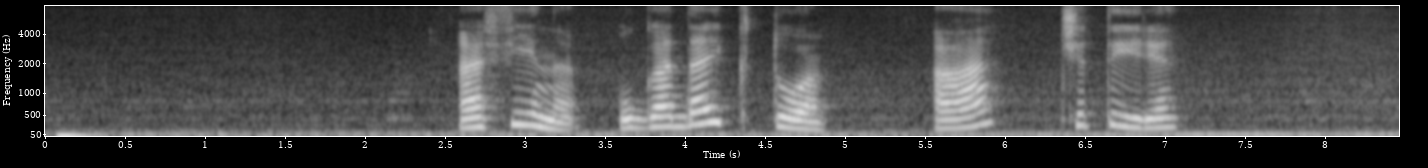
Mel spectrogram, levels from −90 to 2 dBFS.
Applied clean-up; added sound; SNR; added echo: none; none; none; none.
